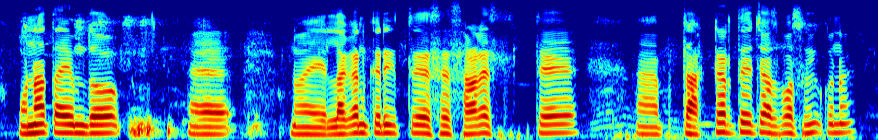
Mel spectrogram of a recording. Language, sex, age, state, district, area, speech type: Santali, male, 18-30, West Bengal, Malda, rural, spontaneous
